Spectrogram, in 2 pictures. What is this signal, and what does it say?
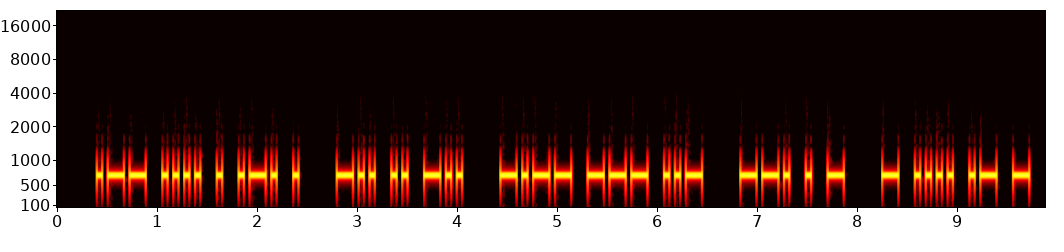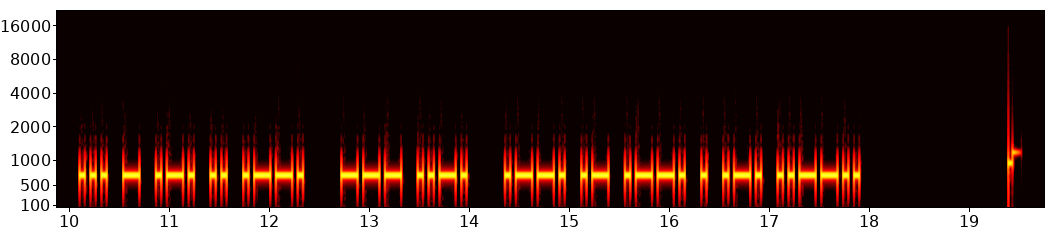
Morse code, heard as a keyed tone, about 22 wpm, 700 Hz. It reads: WHERE DID YOU GET THAT STRIP OF PAPER?
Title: Sentences from Top 1600 Words 22wpm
